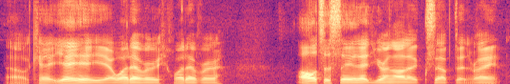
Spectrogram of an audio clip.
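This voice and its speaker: Gravelly-voiced man streaming a game. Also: lowish voice, moderate pace, darkish tone. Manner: chatty, laughs at own jokes, reads game text in a half-acting voice. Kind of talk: casual game playthrough, reading dialogue aloud.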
